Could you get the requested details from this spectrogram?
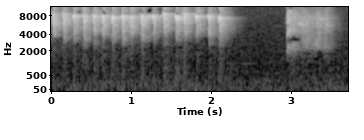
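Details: Blue-crowned hanging parrot producing a rapid, even series of piercing high squeaks for about two seconds, then silence and one harsher, buzzy high note.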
